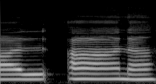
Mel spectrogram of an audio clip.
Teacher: ایک ہی لفظ میں الف مدہ کے بعد سکون اصلی آ رہا ہو اور اس کو ہم 6 کاؤنٹ کھینچیں گے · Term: مد لازم کلمی مخفف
